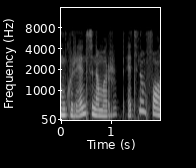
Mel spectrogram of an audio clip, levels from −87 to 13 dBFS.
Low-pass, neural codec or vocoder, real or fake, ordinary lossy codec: 7.2 kHz; none; real; MP3, 64 kbps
